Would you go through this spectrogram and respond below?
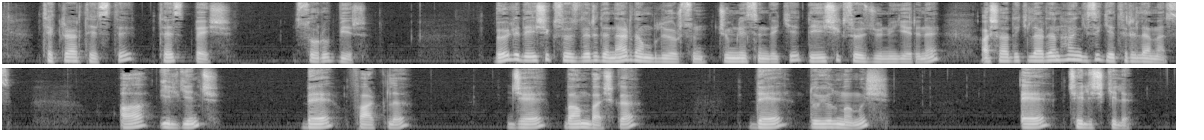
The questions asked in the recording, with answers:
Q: Böyle değişik sözleri de nereden buluyorsun cümlesindeki değişik sözcüğünün yerine aşağıdakilerden hangisi getirilemez?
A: Doğru yanıt E şıkkı.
